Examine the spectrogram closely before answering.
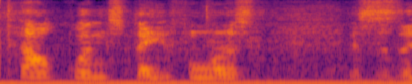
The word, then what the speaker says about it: Talquin: is lake lake talquin i believe it is pronounced lake falcon state forest this is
